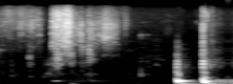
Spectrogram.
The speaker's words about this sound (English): you wanna head up to the gate and knock? Yep. Knock. Alright.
